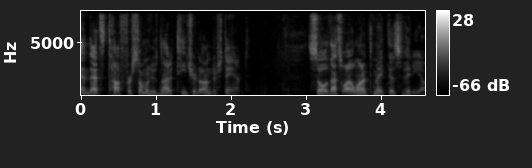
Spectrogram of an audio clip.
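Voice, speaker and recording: The recording is very clean, with a silent background. A man talks at a very fast pace at a medium pitch, with ordinary pitch variation. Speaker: teacher and video creator. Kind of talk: unscripted video monologue. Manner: frequent filler words and vocal pauses; conversational, unscripted.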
